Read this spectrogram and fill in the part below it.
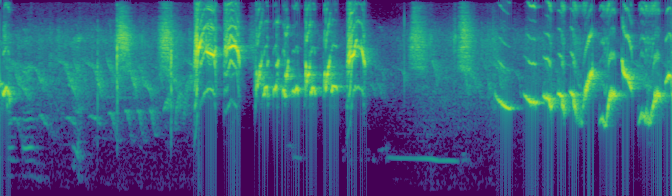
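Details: White-rumped shama held in a cage singing loud bursts of high chips and rapid trills, separated by a short quieter pause with a faint low tone, closing in sweeping whistled slurs.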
